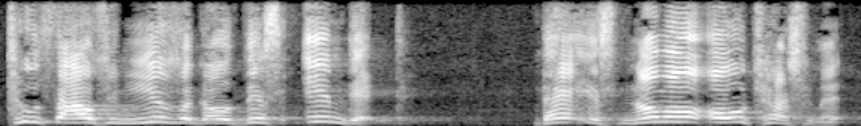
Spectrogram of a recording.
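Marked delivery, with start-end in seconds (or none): none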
